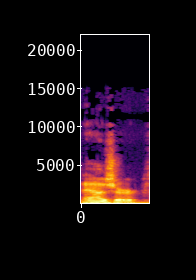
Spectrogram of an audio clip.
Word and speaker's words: azure: least thought that word in my head as azure. And when I did a bit deeper dive on it, it's actually probably pronounced azure.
